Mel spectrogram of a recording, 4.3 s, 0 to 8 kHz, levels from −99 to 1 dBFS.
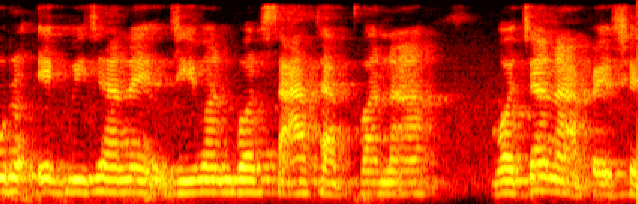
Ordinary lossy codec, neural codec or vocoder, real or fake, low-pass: none; vocoder, 44.1 kHz, 128 mel bands, Pupu-Vocoder; fake; 7.2 kHz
